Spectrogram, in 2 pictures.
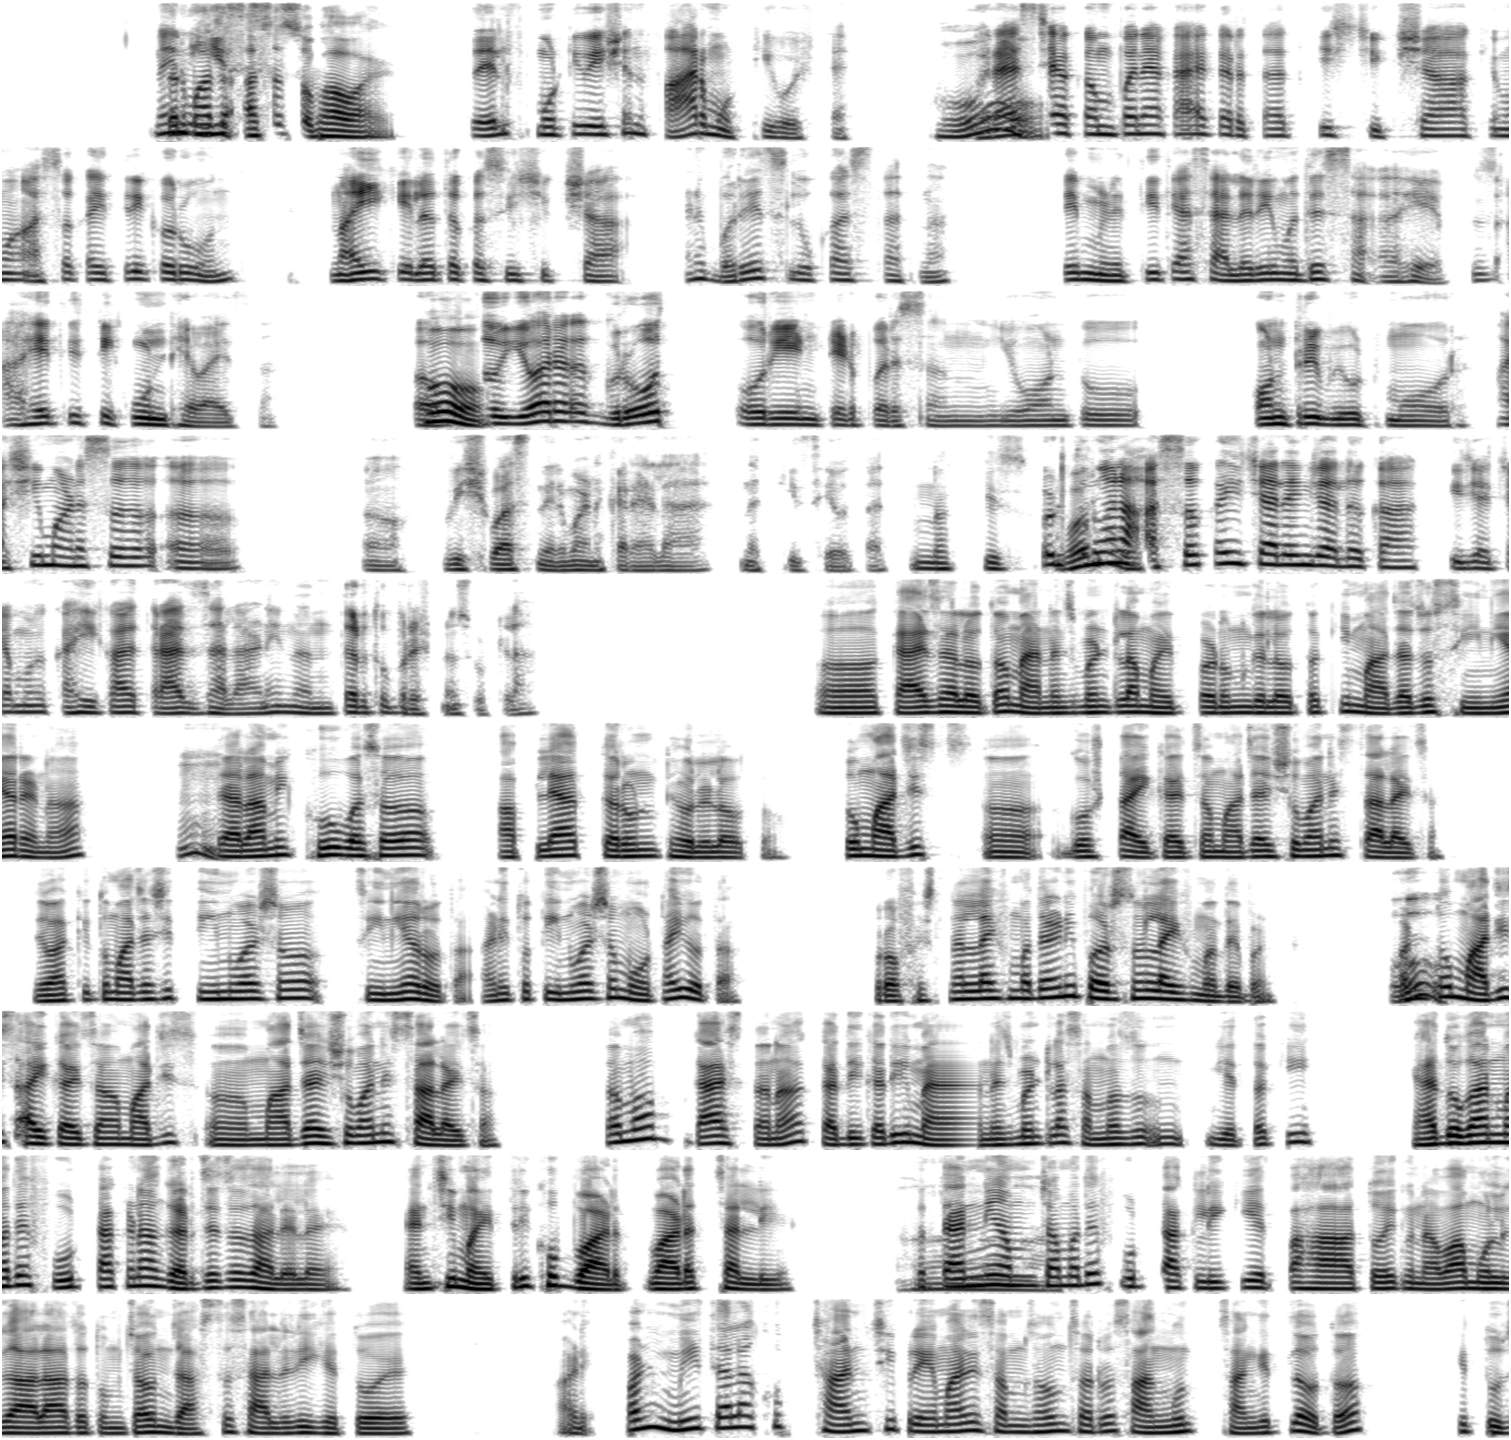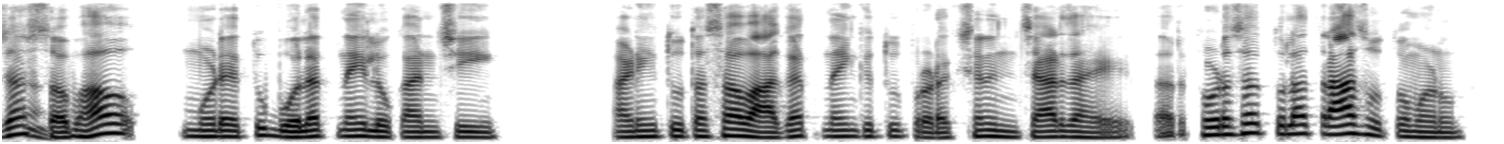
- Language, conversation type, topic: Marathi, podcast, ऑफिसमध्ये विश्वास निर्माण कसा करावा?
- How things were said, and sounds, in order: tapping; in English: "स सेल्फ मोटिवेशन"; drawn out: "हो"; in English: "सो यू आर अ ग्रोथ ओरिएंटेड पर्सन, यू वांट टू कॉन्ट्रिब्यूट मोर"; other background noise; in English: "मॅनेजमेंटला"; in English: "सीनियर"; in English: "सीनियर"; in English: "प्रोफेशनल लाईफमध्ये"; in English: "पर्सनल लाईफमध्ये"; in English: "मॅनेजमेंटला"; drawn out: "हं"; in English: "प्रोडक्शन इन चार्ज"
